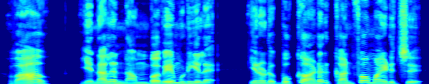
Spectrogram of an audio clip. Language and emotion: Tamil, surprised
